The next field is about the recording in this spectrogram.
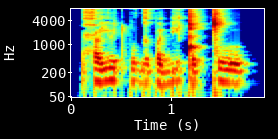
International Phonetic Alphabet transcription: ħ ɵ j ʉ t p u ɡ ɵ p ɐ bʲ u ǃ ɨ p ǀ u

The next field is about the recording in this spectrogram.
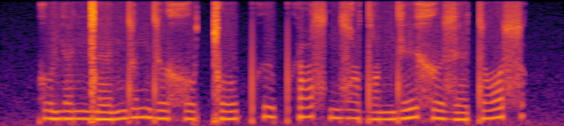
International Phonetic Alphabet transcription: k ʊ j ɛ ŋ͡ǀ ɛ n d ʊ n d ə˞ x o ǀ o pʰ ɨ pʰ ɨ sˤ n z ɵ dˤ e n d e x ə˞ z ɛ t ɔ s

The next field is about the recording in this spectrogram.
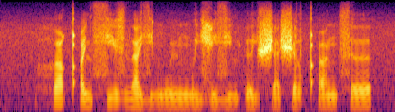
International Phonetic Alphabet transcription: h o qʼ ʉ lʲ sʲ ø z ð a zʲ ə ŋ w ʉ ŋ u j ɣ i zʲ o lʲ ʔ ə j ʃ a ʃ ə lʲ qʼ ʉ ŋ s ə

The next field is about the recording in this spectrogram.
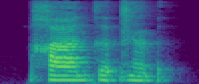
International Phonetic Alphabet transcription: χ aː n k əː ʔ z ə̃ː ʔ

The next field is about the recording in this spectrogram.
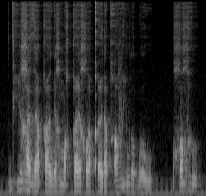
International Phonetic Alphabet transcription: dʱ i ʁ æ ð æ q æ ə̯ w e ʁ m ɒ ʁ q e χ o ə̯ qʼ i ɾ æ qʼ ɒ v i w ɾ o ɓ o w | χ o ʁ ɦ u

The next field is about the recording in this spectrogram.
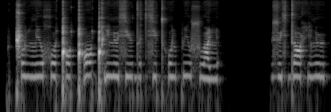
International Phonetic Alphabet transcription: ǁ o ʎ l i χʷ ɑ ǃ ɔ ǃʼ ɔ ǃʼ i lʲ o sʲ ʉ d̪ ɛ t sʲ ʉ t̪ʰ o ʎ p i sʷ ɑ ʎ | z ʉ sʲ d̪ ɑ x i l ʉ

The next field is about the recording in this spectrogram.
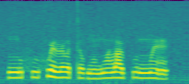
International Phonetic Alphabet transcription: ŋ ɤ xʷ i xʷ ɛ ɭ ɤ t ɤ ɡʷ ɛ̃ ɡʷ ɛ̃ lˠ ɛ kʷ i ŋʷ ɛ̃

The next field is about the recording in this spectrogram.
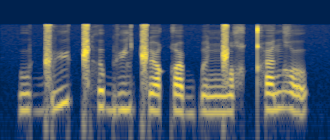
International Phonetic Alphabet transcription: u ɡ͡ǁ y ǁʰ ə b y lʲ ǁ ø q ø b ɓ ə ŋ͡ǁ o χ qʰ e n ʁ o

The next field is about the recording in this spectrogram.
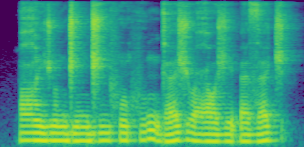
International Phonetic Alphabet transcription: ʕ ẽ ʒ õ n d͡ʒ ĩ n d͡ʒ i f õ f u ŋ ɡ æ ʒ o ʕ ɒ ʒ e ʔ æ z æ t͡ʃ

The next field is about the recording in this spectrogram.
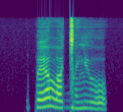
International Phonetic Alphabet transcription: p ɛ lˠ ɘ ɡ͡ǀ ɛ̃ lʲ oː

